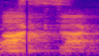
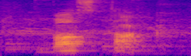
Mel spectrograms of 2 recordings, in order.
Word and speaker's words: Vostok: Yeah, I'd say that is Baktak, but I don't know. Vostok. Vostok. All right, Vostok, we're just being corrected here.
